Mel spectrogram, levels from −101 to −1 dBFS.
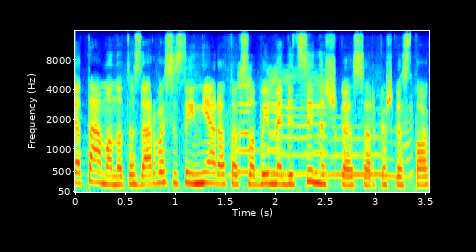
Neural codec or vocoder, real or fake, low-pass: none; real; 14.4 kHz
